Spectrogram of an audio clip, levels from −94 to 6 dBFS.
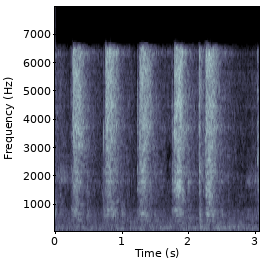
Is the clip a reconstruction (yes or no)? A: yes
